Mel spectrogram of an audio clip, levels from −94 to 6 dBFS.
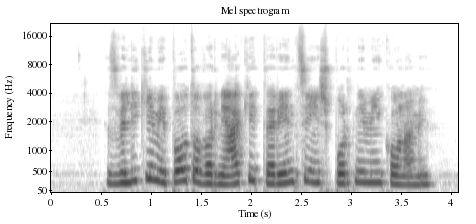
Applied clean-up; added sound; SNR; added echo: none; none; none; reverberation time 0.1 s.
